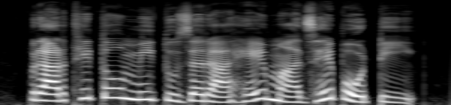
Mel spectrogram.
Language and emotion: Marathi, neutral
